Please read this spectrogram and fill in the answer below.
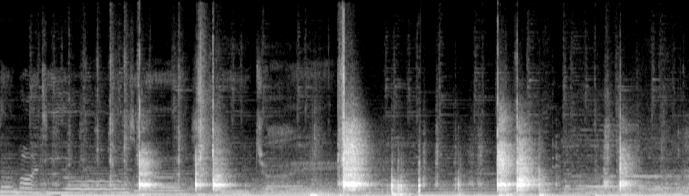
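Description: A kitchen knife cutting through a raw pumpkin, with several separate cuts each ending in a knock on the cutting board, over steady background music.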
